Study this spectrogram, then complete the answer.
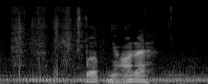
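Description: Loose soil rustles as a hand scoops it up.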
